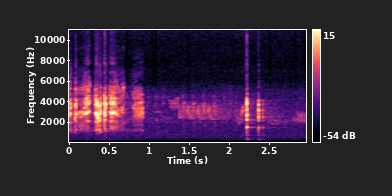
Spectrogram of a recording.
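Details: Western capercaillie recorded in March 2022: a burst of loud, scratchy, grinding notes in the first second, a long quieter rasping stretch, then two sharp dry clicks near the end.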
